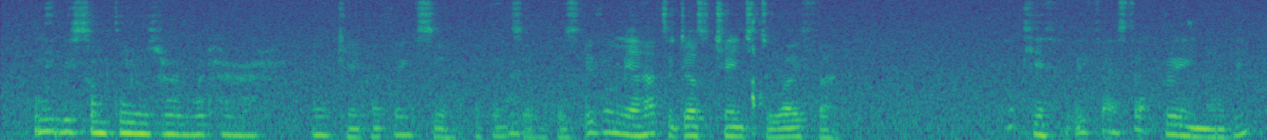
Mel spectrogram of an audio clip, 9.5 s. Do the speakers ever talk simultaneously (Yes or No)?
No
